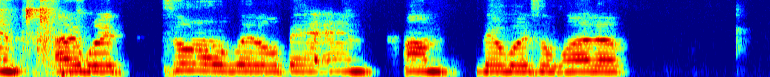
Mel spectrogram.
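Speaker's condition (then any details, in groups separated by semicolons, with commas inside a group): ALS, bulbar onset; early speech change, sounded drunk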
